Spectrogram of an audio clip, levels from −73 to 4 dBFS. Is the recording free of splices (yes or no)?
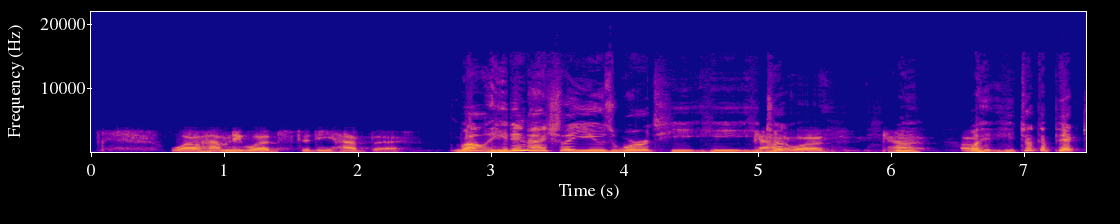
yes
